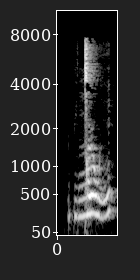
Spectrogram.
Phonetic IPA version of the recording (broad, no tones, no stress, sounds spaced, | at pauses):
pʲ e̤ ŋ͡ǀ ə˞ w e̤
